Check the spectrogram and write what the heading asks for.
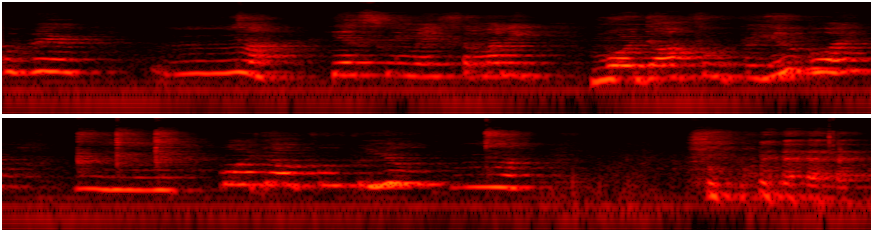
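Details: Adult woman speaking to a dog; normal speech.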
